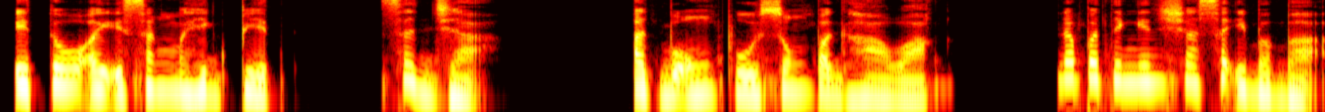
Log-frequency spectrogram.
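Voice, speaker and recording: Low-pitched Filipino woman narrating with sweeping intonation. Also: darkish tone, dry recording, clean studio sound. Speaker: storyteller, narrator. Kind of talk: scripted dramatic story narration.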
